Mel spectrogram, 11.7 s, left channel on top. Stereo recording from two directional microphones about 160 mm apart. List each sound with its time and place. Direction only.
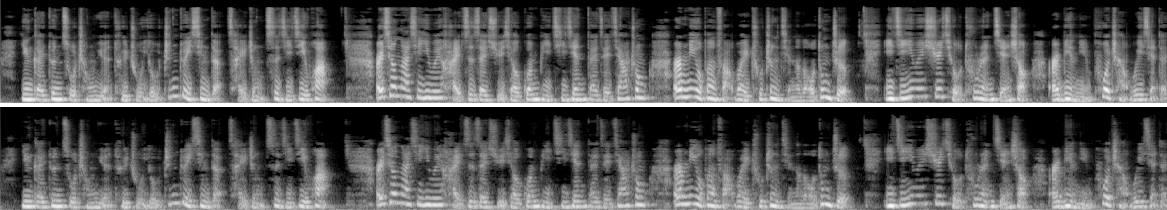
0.2 s speech: 25° left (ahead or behind)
